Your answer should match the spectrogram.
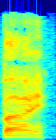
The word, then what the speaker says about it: Pai: I've heard it's pronounced Pai.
